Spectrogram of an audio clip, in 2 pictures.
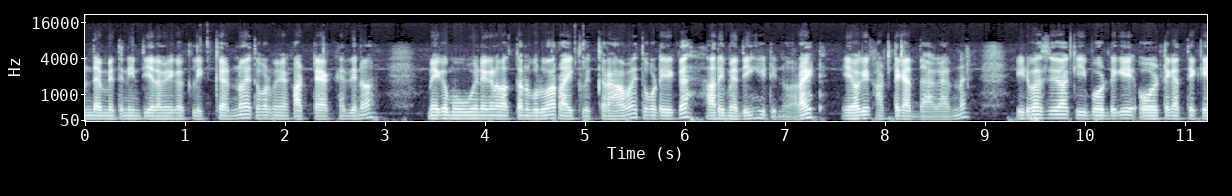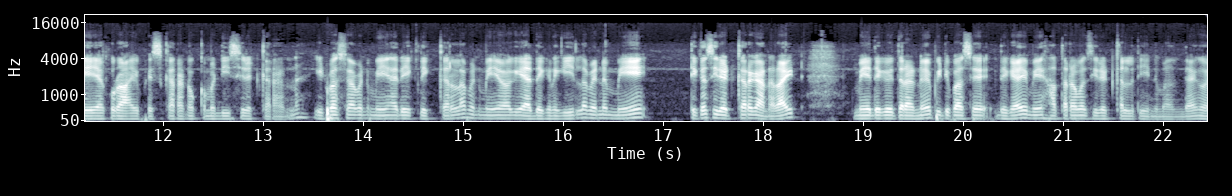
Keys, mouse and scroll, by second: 11.3 alt+a, 14.5 click, 18.2 middle click, 18.8-21.2 scroll down 1, 21.5 middle click.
